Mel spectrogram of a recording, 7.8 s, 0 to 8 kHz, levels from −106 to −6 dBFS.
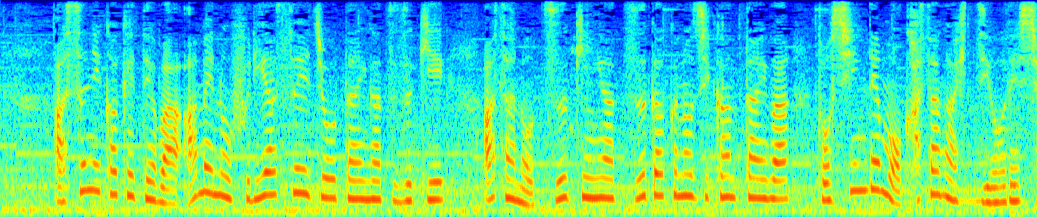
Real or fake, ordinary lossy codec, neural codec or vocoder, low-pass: real; none; none; none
